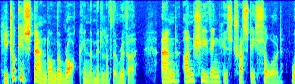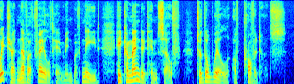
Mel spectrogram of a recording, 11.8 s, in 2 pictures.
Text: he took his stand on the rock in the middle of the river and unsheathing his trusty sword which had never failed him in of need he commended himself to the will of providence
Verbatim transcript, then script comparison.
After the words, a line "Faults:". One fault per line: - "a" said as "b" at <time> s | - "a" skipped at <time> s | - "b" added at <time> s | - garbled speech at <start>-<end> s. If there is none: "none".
he took his stand on the rock in the middle of the river and unsheathing his trusty sword which had never failed him in of need he commended himself to the will of providence
Faults:
none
